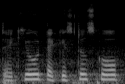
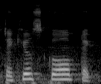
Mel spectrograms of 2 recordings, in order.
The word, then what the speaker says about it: tachistoscope: And after that, this tachistoscope has different pronunciations. Some mention or some pronounce as tachoscope, some pronounce as tachistoscope, some tachistoscope. So it's the way you can check, and the one you find easy to pronounce, you can go ahead with that.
